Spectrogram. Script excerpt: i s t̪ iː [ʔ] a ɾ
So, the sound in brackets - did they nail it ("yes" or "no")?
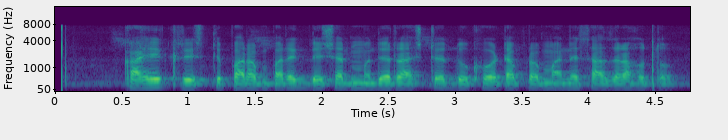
no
